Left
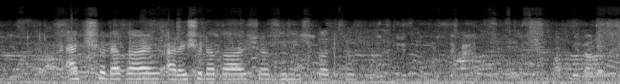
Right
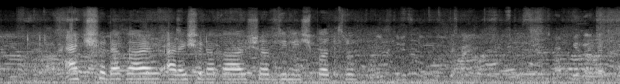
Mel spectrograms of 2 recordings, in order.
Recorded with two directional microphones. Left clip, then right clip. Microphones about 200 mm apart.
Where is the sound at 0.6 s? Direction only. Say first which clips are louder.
Right 1 dB; 10° left (ahead or behind).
